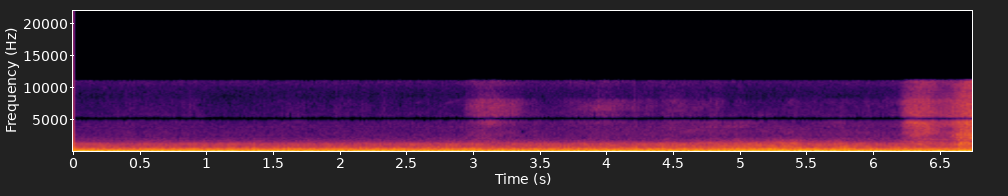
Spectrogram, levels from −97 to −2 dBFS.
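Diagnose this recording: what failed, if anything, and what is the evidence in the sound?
Codec stage. Throughout, nothing sounds above 11.2 kHz, with gurgling, granular distortion. Likely MP2 compression, its sub-bands starved of bits, which fits a rate near 56 kbps.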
